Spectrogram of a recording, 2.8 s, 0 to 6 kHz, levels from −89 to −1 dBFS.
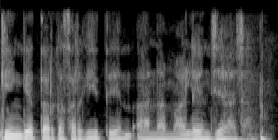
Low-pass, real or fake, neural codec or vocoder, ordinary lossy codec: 5.4 kHz; real; none; none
